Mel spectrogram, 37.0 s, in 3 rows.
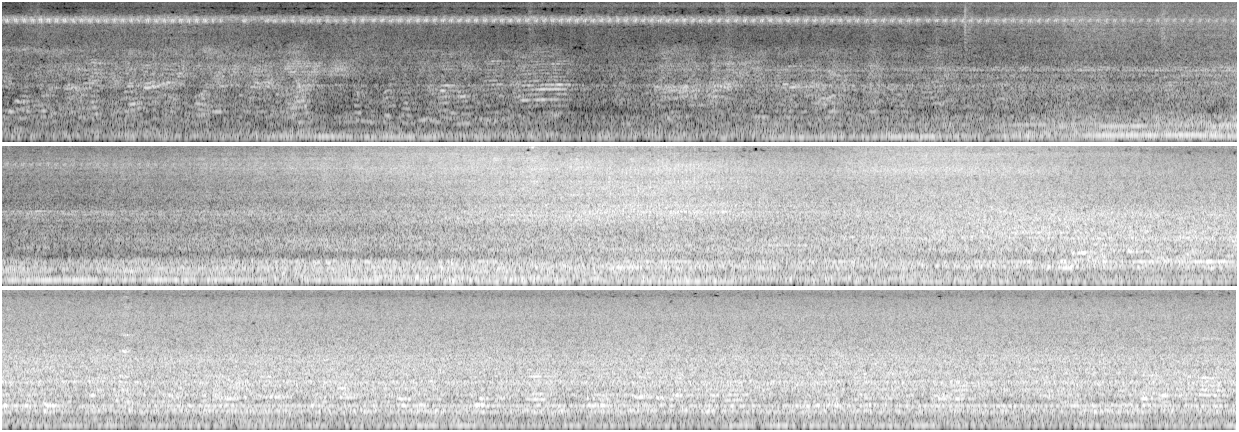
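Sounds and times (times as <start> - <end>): train coaches rolling slowly: 0.0 - 37.0
locomotive engine hum: 8.6 - 37.0.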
